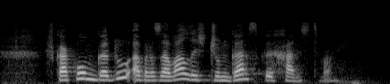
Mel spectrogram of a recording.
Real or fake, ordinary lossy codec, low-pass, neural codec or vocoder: fake; MP3, 48 kbps; 7.2 kHz; codec, 16 kHz, 0.5 kbps, X-Codec, HuBERT features, trained on LibriSpeech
